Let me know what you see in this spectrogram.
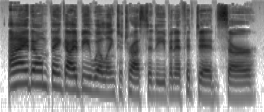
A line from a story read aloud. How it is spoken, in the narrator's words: Kix says dryly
